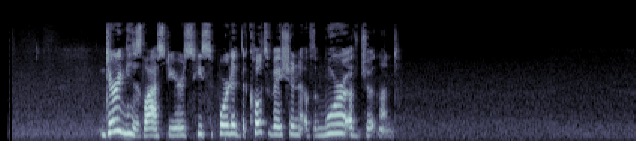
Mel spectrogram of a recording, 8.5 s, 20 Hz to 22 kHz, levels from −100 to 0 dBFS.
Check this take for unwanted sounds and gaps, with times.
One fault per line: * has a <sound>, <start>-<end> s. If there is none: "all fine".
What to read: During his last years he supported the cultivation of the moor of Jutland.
all fine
